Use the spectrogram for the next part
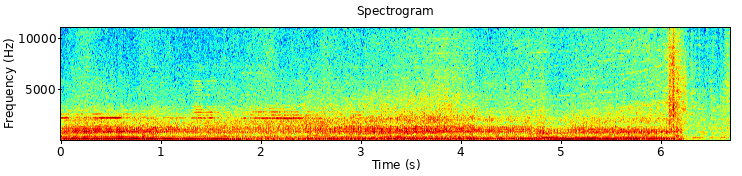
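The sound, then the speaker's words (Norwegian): A car engine drones loudly and steadily in the film Racer and the Jailbird, its low hum shifting pitch a couple of times as it drives, then cutting off abruptly near the end with a brief burst of noise. “Eh, bilkjøring og litt raning.”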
